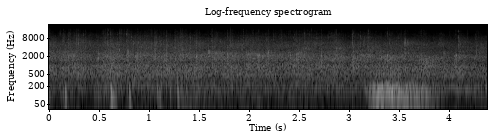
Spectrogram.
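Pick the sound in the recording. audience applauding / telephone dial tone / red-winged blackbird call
audience applauding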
